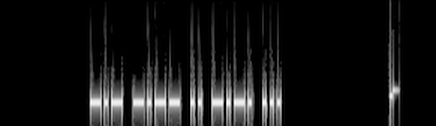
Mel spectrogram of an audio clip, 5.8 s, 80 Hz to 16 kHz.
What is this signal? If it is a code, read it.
Morse code, heard as a keyed tone, about 25 wpm, 700 Hz. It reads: KYICS
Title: Code Groups - 5 Letters - 25wpm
